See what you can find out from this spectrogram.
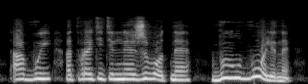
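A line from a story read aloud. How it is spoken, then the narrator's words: Shouting. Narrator (Russian): закричала она, обратившись к Незнайке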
